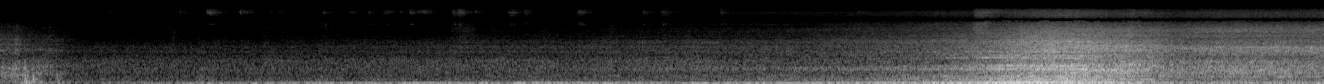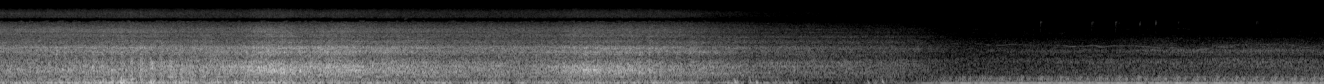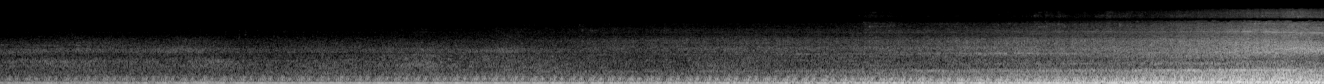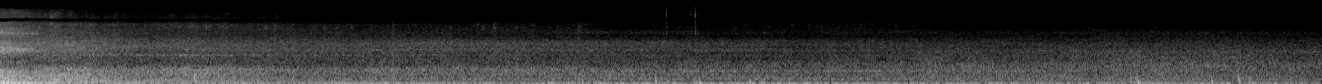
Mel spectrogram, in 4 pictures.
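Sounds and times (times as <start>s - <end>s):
diesel locomotive engine: 0.0s - 52.9s
freight train wheels clattering: 1.6s - 22.2s.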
